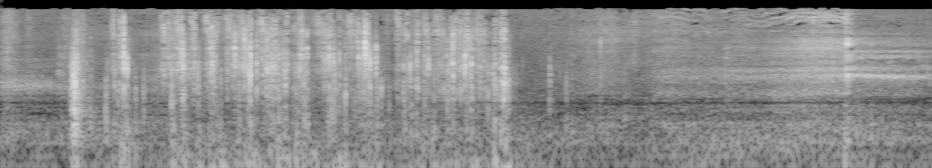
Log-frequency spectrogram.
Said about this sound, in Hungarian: Várjál, belepörgetem a lapokat a mikrofonba, és akkor annak olyan, akkor érezni fogod.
